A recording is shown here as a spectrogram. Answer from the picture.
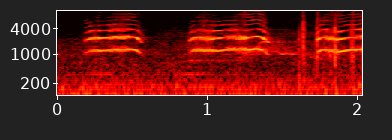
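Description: A monkey calling three times in short, clear, high-pitched cries, each under half a second long, with a couple of sharp clicks just before the third cry.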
